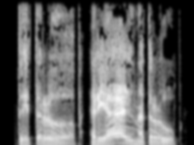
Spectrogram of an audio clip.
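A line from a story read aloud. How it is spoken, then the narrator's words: Hoarse wheeze. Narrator (Russian): просипел Лютый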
